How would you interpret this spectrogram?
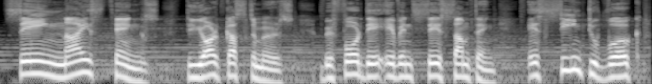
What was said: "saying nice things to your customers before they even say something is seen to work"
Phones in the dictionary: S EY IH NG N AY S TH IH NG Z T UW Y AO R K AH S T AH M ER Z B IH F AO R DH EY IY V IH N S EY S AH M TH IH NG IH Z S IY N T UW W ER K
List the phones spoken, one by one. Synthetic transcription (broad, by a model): S EY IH NG N AY S T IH NG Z T UW Y AO R K AH S T AH M ER Z B IH F AO R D EY IY V IH N S EY S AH M T IH NG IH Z S IY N T UW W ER K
